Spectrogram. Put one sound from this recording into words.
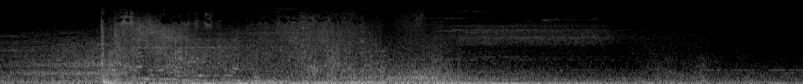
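A triumphant game fanfare bursts out and then fades.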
